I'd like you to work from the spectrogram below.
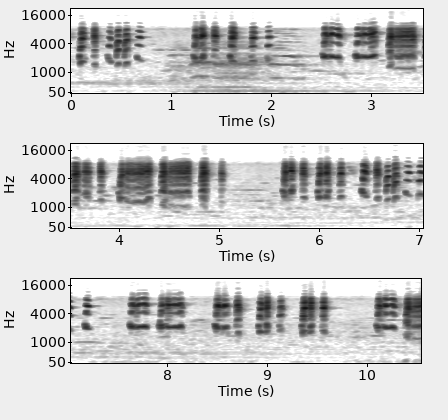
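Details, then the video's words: Long-tailed shrike in 'gacor' song meant to stir a mute bird into song: loud harsh rasping bursts and rattling chatter come in fast clusters with brief silences between. "BURUNG CENDET GACOR YANG BISU JADI BUKA SUARA DAN IKUT BUNYI"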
